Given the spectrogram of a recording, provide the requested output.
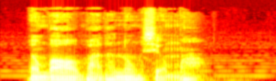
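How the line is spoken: Soft voice. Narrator (Chinese): 乐大远轻声道

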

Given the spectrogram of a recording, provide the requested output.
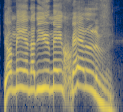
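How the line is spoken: Shouted. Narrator (Swedish): Hans ropade

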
